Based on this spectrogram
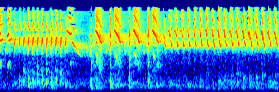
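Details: Nightingale, Oued El Alleug style song from an old cassette: an even trill, a dip into sharp downslurred notes, then a fast rolling trill.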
